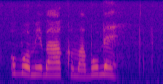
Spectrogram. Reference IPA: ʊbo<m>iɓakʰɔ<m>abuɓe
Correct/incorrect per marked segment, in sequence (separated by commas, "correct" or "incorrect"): correct, correct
